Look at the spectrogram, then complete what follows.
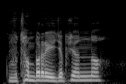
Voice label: Khu jam phia phe je ramjio?, Lotha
